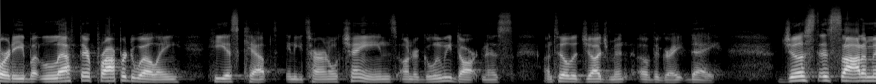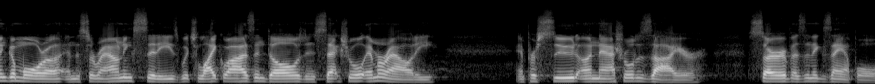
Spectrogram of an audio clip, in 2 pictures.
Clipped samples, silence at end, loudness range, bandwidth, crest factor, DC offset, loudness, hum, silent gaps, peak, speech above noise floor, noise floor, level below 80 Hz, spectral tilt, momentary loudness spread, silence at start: under 0.1%; 0 s; 7 LU; 14.5 kHz; 20 dB; under 0.1%; -20 LUFS; none; none; 0 dBFS; 36 dB; -56 dBFS; -78 dBFS; -5 dB/octave; 15 LU; 0 s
